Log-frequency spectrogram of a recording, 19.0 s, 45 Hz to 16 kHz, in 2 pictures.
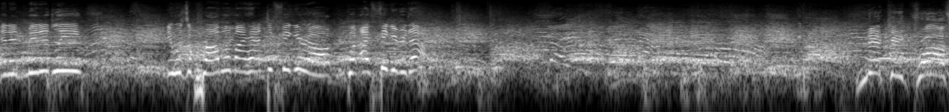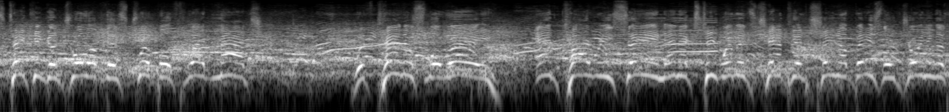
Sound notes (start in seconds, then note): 4.9 fans chanting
